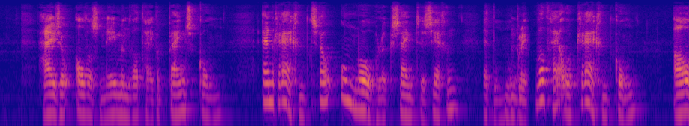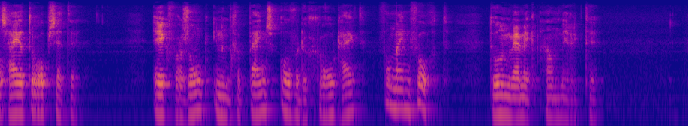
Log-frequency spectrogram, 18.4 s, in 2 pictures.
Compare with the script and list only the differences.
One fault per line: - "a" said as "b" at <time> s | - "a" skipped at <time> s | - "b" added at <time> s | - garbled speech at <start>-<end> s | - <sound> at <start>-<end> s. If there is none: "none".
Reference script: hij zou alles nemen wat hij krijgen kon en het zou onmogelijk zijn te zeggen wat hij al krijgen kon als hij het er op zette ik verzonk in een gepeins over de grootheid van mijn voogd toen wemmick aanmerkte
- "krijgen" said as "gepeins" at 2.0 s
- "het" said as "krijgen" at 3.6 s
- garbled speech at 6.4-7.1 s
